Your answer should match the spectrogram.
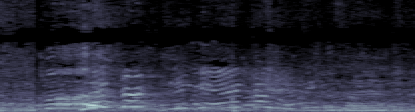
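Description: Chatter of several people talking at once, one voice loudest about half a second in.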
